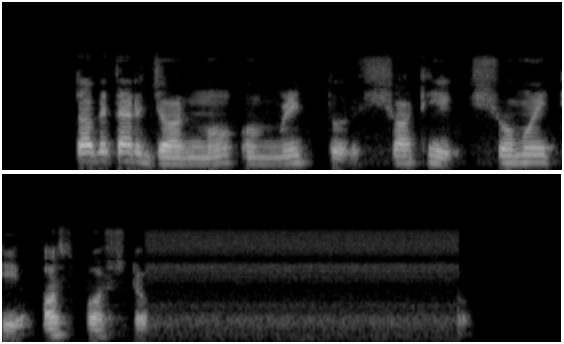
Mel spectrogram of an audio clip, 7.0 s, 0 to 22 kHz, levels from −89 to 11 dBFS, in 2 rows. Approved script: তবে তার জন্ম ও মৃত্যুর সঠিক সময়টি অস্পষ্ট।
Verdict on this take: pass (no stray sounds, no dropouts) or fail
pass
